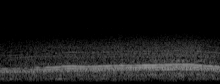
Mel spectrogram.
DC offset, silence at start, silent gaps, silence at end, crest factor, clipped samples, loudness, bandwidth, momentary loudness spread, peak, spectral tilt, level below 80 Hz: under 0.1%; 0 s; none; 0 s; 14 dB; under 0.1%; -36 LUFS; 16.5 kHz; 7 LU; -22 dBFS; -3 dB/octave; under -90 dBFS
